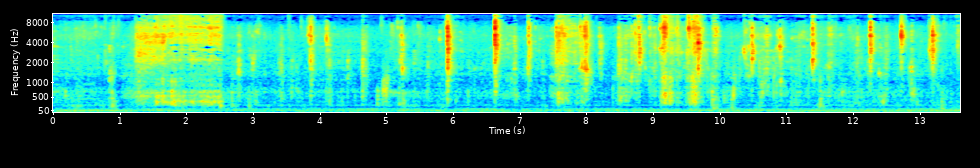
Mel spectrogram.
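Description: Close-miked eating sounds from two people eating rice and chicken by hand: chewing with many sharp, irregular mouth clicks and smacks, and a noisier stretch of about a second near the start.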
